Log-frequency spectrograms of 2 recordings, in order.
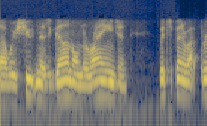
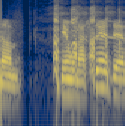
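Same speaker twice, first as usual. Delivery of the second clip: ordinary delivery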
